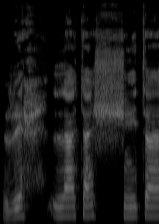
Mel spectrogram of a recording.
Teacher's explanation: There has to be a big ha from the middle of the throat.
